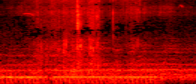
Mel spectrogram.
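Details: Honey bees of a caught swarm, whose own queen cells failed, being given a young queen: loud, close, continuous buzzing on a steady low tone with rich overtones.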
